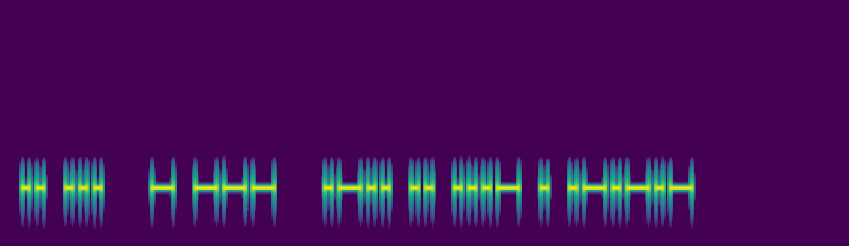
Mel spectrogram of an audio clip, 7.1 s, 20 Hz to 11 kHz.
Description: Morse code, heard as a keyed tone, about 20 wpm, 700 Hz. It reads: IS TO LIVE.
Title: Sentences from Top 1000 Words - Review Part 5 - 20wpm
